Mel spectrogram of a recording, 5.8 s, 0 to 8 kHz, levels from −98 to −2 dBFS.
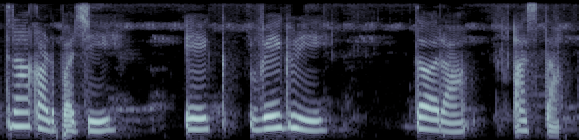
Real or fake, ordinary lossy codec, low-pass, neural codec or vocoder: real; none; 7.2 kHz; none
